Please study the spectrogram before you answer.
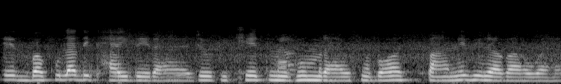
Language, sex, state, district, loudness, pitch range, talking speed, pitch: Hindi, female, Bihar, Jahanabad, -17 LUFS, 180-200 Hz, 215 wpm, 190 Hz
